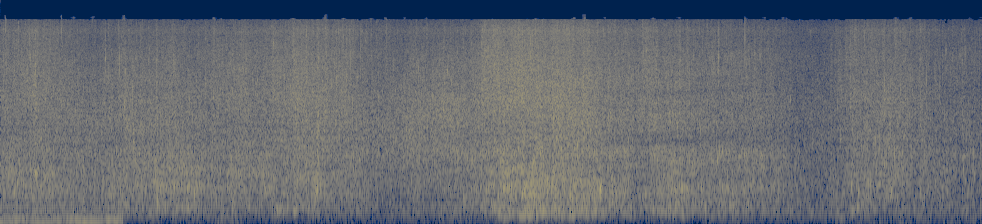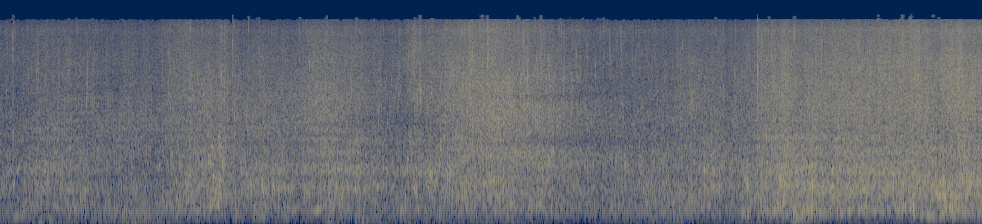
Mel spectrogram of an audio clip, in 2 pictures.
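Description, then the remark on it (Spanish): Waves break on the shore in a continuous hissing wash, swelling and receding every few seconds. The surf sounds steady, with no voices. “Escucha el agradable sonido de las olas rompiendo la orilla.”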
